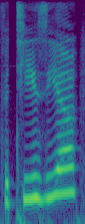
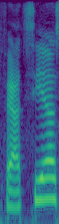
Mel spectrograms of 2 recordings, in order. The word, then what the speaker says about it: Fatsia: I used to pronounce it Fatisia, but I looked it up online and it's Fatsia. So it's literally pronounced just like it's spelled F-A-T-S-I-A.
